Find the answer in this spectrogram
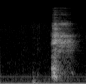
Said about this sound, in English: Bless you. Bless you. Well, that actually sounded like a sneeze,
